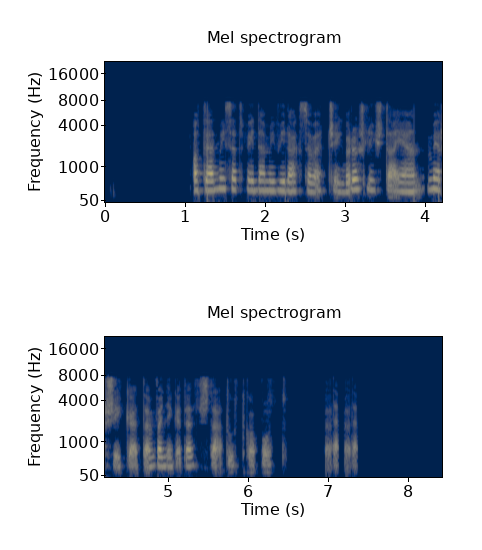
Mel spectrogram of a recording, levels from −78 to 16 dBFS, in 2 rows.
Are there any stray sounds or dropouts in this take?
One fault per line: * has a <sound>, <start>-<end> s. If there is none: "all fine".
* has a laugh, 7.0-7.4 s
